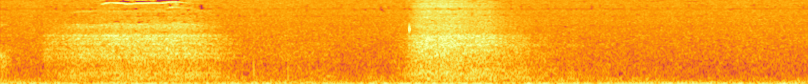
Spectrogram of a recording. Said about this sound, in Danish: Og så tag tre dybe vejrtrækninger helt ned i maven til den der spændthed.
